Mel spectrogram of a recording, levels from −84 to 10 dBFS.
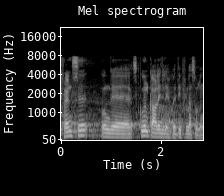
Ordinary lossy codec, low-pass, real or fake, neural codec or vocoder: none; none; fake; codec, 16 kHz, 8 kbps, FreqCodec, larger model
